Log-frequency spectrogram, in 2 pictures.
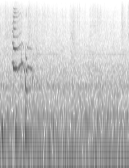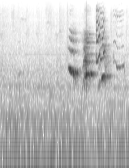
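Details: Pomeranian dog making high, wavering whimpers and yips: one at the outset, then a quick run of three or four rising-falling yelps near the end, with low indoor hum beneath.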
